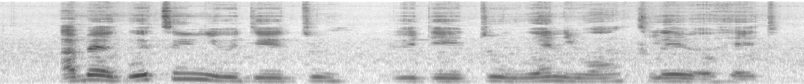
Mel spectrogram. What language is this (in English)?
Nigerian Pidgin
